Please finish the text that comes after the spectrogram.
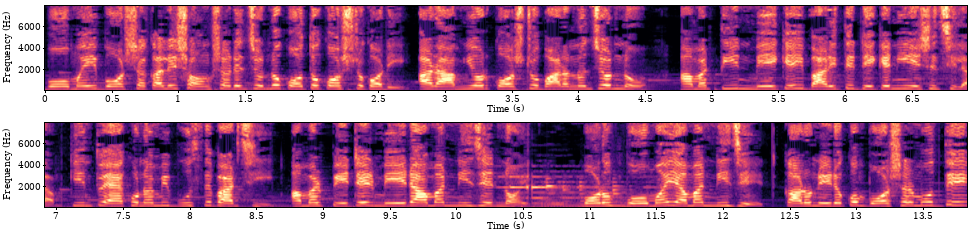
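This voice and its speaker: A woman's voice: high voice, steady tone, fast, fairly bright tone, soft background music, pitched below the performer's own voice. A woman voicing a regretful older mother-in-law in a cartoon story, plaintive and self-reproaching. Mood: regretful, hurt.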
